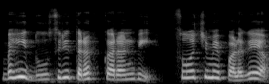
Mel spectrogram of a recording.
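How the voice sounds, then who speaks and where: A woman narrating a scripted romance story in a steady, even reading manner. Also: high-pitched, moderate pace.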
